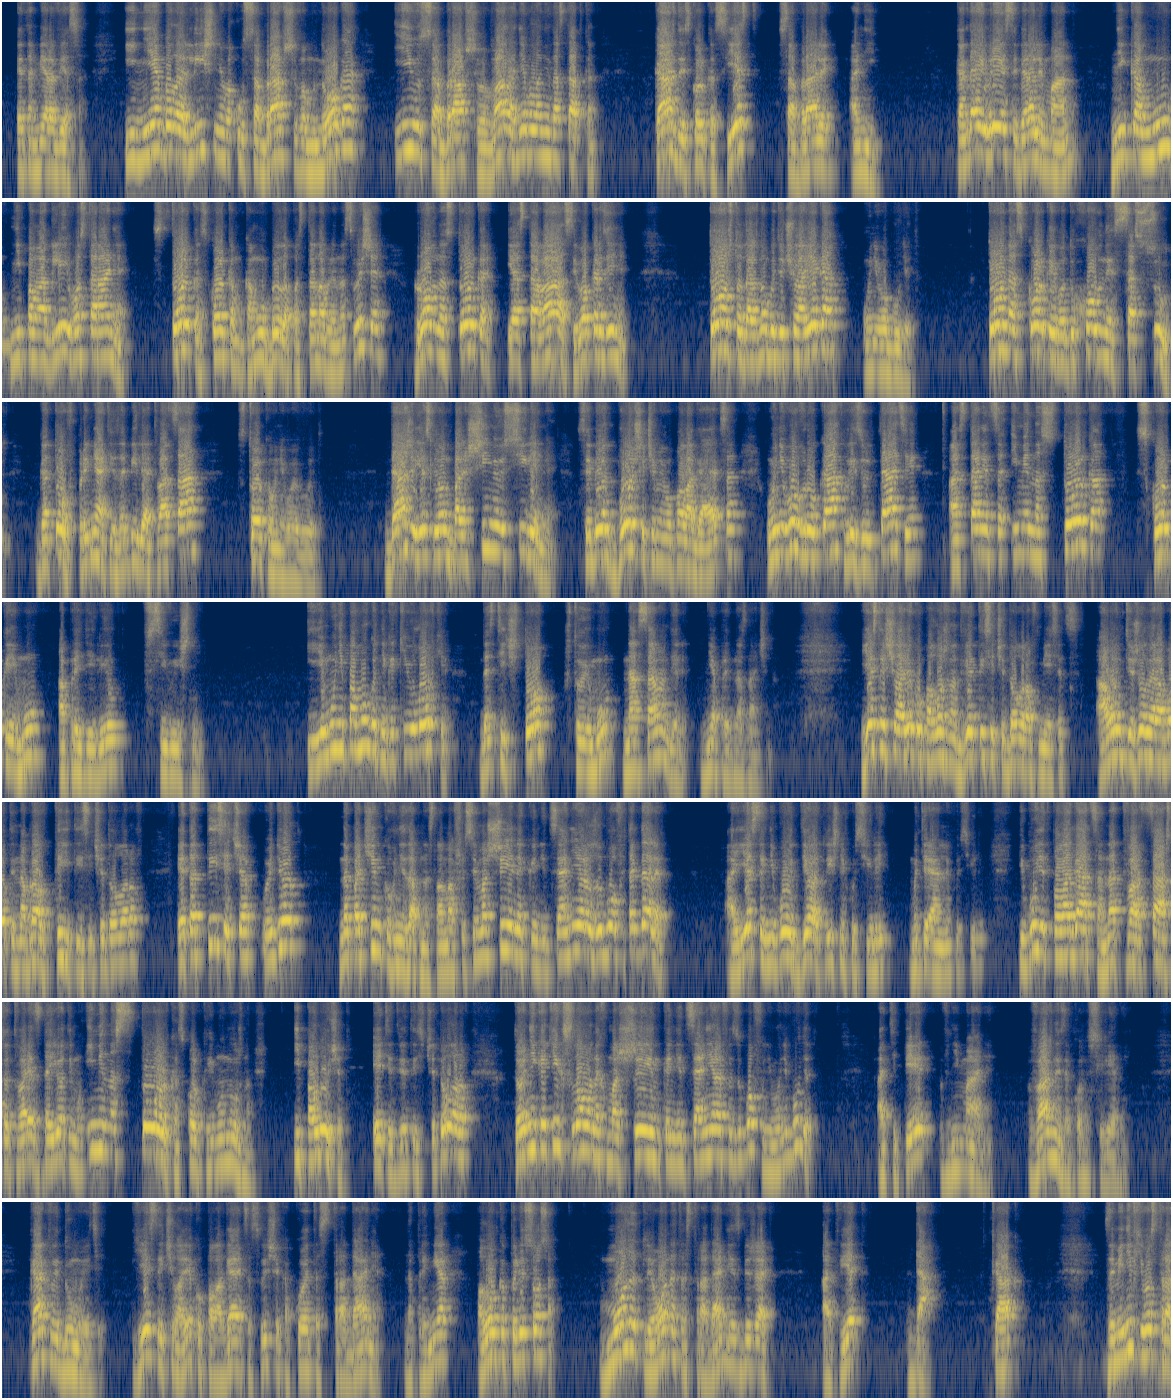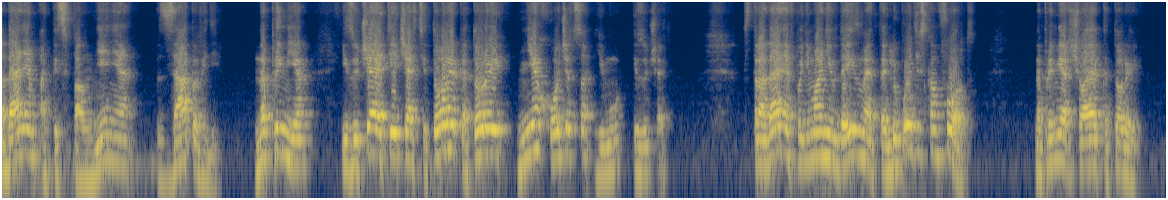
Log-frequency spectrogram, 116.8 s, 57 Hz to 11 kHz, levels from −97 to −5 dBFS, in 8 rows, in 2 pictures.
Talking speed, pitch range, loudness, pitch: 115 wpm, 130-185 Hz, -22 LUFS, 160 Hz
